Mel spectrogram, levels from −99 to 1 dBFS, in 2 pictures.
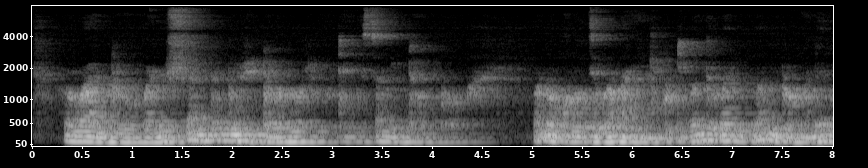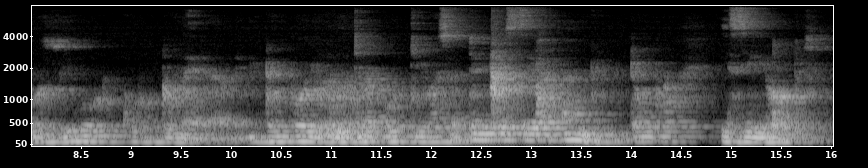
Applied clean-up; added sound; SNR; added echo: none; none; none; reverberation time 1.0 s.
